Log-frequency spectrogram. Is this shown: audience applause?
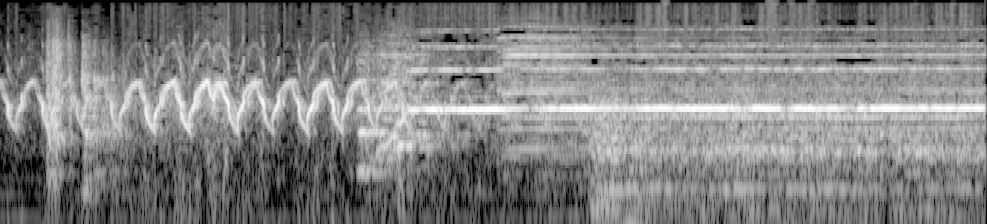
no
